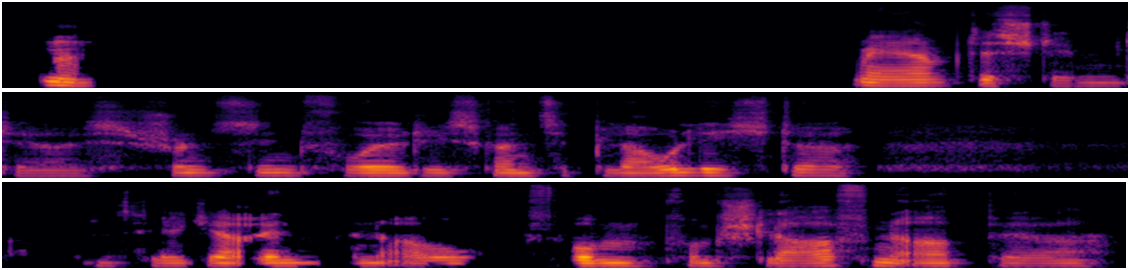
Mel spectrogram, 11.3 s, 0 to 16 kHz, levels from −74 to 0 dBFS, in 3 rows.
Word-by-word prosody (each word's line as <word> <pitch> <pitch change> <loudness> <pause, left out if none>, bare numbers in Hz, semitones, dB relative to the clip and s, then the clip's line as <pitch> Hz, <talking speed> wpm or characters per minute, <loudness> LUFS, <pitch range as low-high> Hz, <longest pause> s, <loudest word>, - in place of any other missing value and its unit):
Hm. 135 -3 +6 2.6
Ja, 125 -1 +4
das 125 - +1
stimmt, 120 +1 -2
ja, 115 0 -9
ist 115 - -8
schon 125 -1 -3
sinnvoll, 125 0 +1
dieses 120 -1 -5
ganze 120 -1 -2
Blaulichter. 125 +1 0 1.1
Also, 120 - -14
das 120 - -14
hält 120 -1 -3
ja - - +6
einen 120 0 +3
dann 120 0 -2
auch 120 +1 -1
vom 120 -1 +4
vom 120 0 -5
Schlafen 125 +2 +1
ab, 120 -1 0
ja. 115 0 -6
120 Hz, 125 wpm, -29 LUFS, 120-125 Hz, 2.6 s, Hm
